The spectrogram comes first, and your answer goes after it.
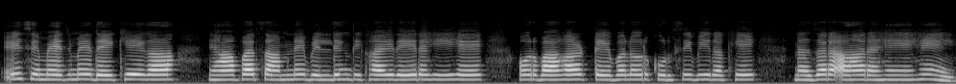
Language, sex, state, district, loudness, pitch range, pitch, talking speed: Hindi, female, Rajasthan, Jaipur, -17 LUFS, 220-230 Hz, 225 Hz, 145 wpm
